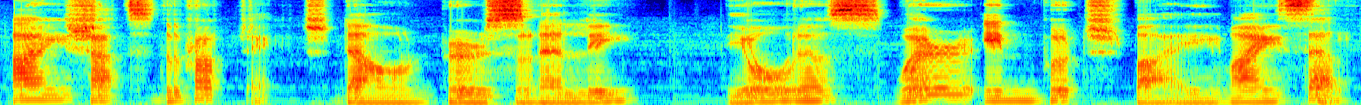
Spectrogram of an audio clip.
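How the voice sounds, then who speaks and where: A man playing an ancient, weary guardian being, solemn and resolute, in a fan-dubbed game story with a grave, halting delivery. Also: fairly low pitch, gravelly, full character voice. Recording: background music.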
